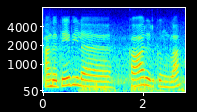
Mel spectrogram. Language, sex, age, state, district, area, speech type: Tamil, female, 45-60, Tamil Nadu, Mayiladuthurai, rural, spontaneous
